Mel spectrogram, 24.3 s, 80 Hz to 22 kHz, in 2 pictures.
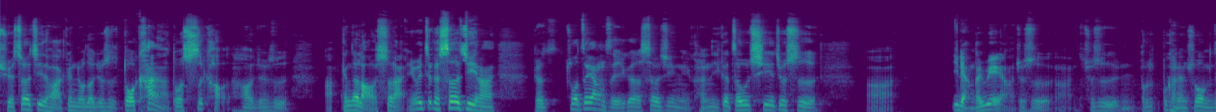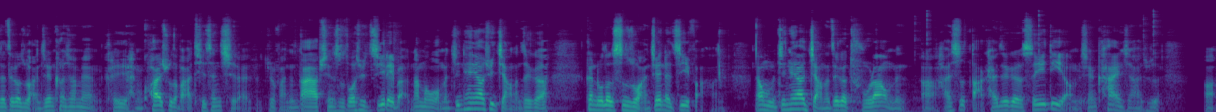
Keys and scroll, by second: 19.5 Escape.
